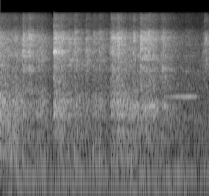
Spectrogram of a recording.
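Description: Hot air rework station blowing onto a circuit board: a steady fan hum under several uneven surges of airy hiss while the solder of a newly fitted transistor is reflowed.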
